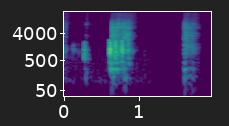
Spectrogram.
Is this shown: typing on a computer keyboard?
yes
